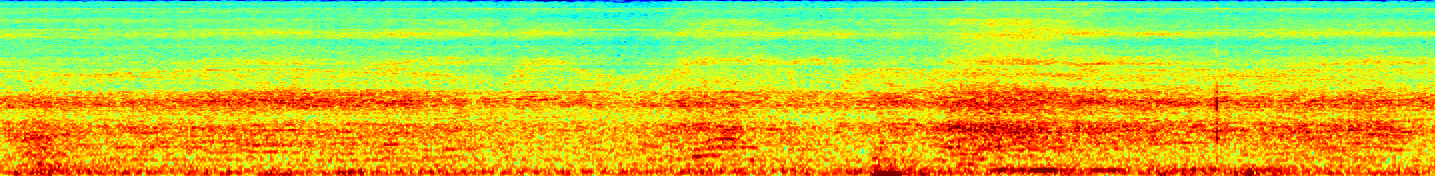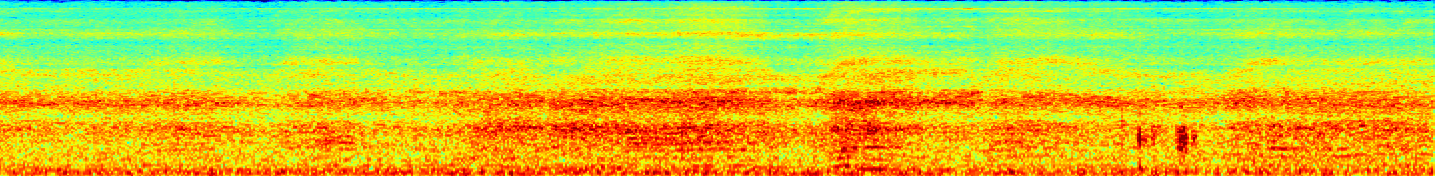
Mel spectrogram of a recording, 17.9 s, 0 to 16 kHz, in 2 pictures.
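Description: Blade 180 QX micro quadcopter in flight: a steady whirring buzz from its motors and propellers that wavers slowly in pitch as the throttle changes. Two short ticks come near the end.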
